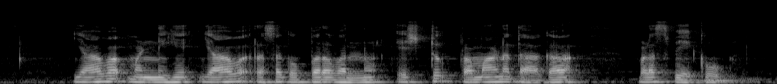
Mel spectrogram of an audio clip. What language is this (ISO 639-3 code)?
kan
